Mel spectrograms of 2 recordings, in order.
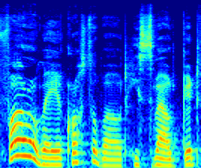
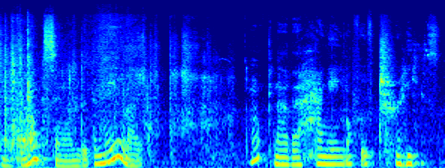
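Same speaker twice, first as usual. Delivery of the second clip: soft aside; 11 dB quieter than usual. Real, not acted. Aside to child about pictures.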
